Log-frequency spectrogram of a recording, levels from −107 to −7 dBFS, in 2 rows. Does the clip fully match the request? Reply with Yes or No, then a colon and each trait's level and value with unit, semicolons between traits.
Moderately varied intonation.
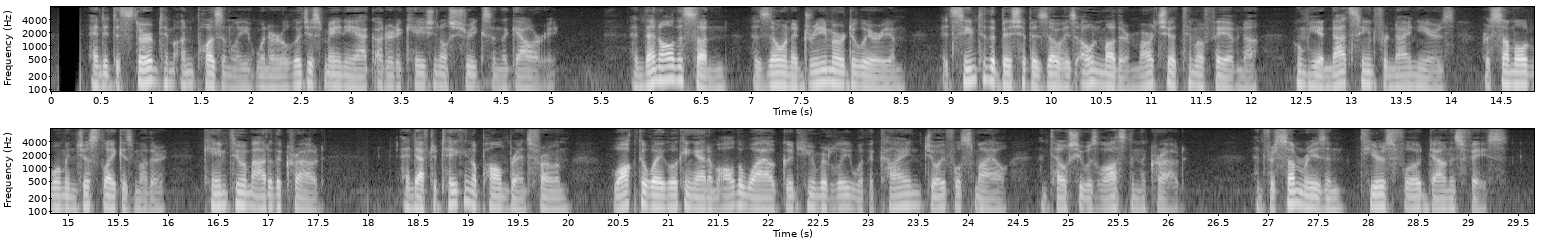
Yes: average, 3.4 semitones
